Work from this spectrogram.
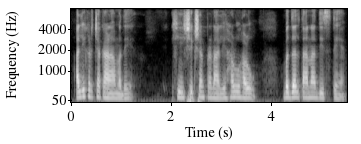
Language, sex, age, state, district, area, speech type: Marathi, female, 45-60, Maharashtra, Osmanabad, rural, spontaneous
